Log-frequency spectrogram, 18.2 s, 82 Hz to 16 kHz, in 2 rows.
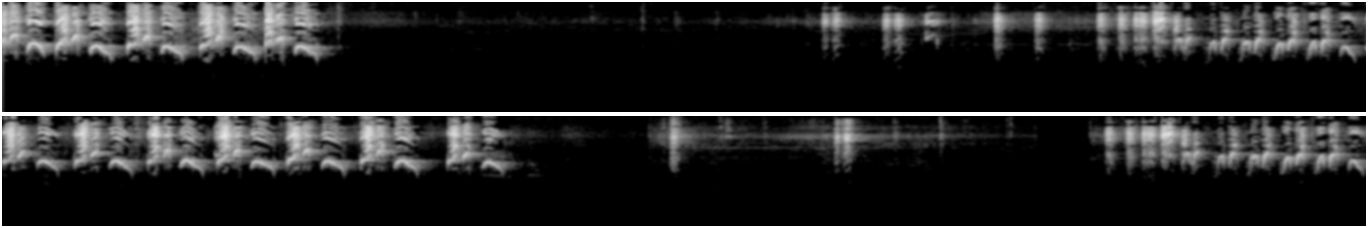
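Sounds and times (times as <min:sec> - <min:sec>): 
training song for caged songbirds: 0:00.0 - 0:02.3, 0:05.4 - 0:14.0, 0:16.4 - 0:18.1.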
